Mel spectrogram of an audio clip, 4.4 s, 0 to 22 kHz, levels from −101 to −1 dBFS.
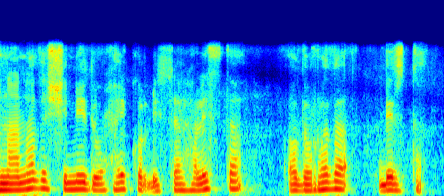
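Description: From the start, the two channels of this speech recording are drifting apart: they were captured on separate clocks that disagree by a few tens of parts per million, so the delay between them slowly grows to a fraction of a millisecond by the end. When the channels are summed to mono, comb-filter notches creep through the spectrum and give a slow flanging. On a spectrogram of the mono sum, these show as gently sliding dark bands.

Throughout the clip, the speech sounds muffled and hoarse, with nothing above 8.9 kHz. A spectrogram shows a hard ceiling at that frequency and smeared, blotchy detail below it. This points to heavy low-bitrate compression, likely Opus running in its SILK speech mode at wideband. That would fit a rate of around 12 kbps, where the encoder trades brightness and fine texture for a coarse model of the voice.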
